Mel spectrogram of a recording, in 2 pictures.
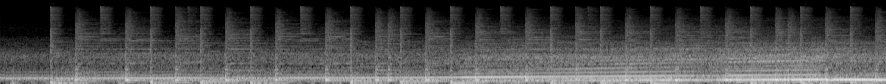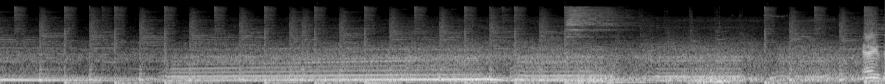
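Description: A 2006 Honda 599 Hornet with a Two Brothers slip-on exhaust, K&N air filter and rejetted carburetion, ridden hard: a loud, close engine climbs steadily in pitch through the gears, dropping sharply at each shift, with wind rush throughout.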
